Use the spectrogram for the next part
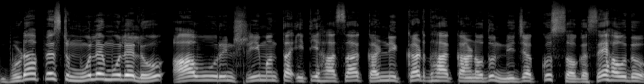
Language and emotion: Kannada, happy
